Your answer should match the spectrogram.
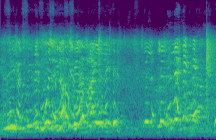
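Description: Young women's voices talking at close range, fairly high-pitched, with a brief pause about three seconds in.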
